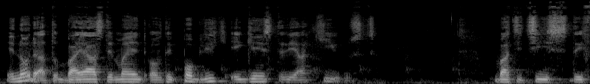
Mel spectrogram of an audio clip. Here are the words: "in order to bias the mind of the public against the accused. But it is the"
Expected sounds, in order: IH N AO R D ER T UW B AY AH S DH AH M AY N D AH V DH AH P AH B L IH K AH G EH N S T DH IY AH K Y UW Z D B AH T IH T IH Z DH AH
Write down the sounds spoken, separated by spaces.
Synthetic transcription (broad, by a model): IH N AO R D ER T UW B AY AH S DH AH M AY N D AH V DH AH P AH B L IH K AH G EH N S T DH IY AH K Y UW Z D B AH T IH T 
